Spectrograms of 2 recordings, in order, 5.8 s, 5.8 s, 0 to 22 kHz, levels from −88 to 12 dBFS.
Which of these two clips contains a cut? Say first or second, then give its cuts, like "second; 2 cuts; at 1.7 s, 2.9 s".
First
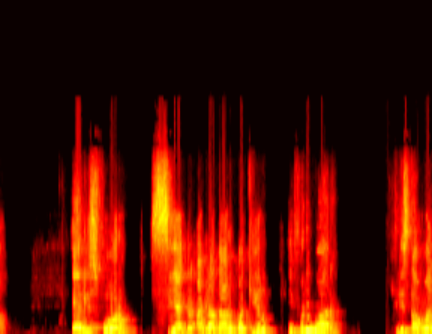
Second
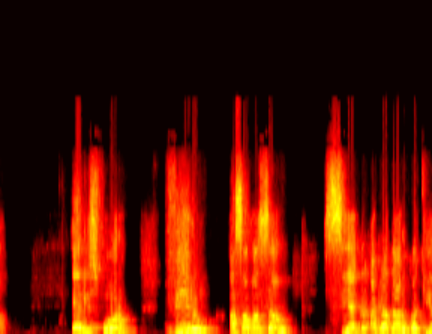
first; 1 cut; at 1.9 s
